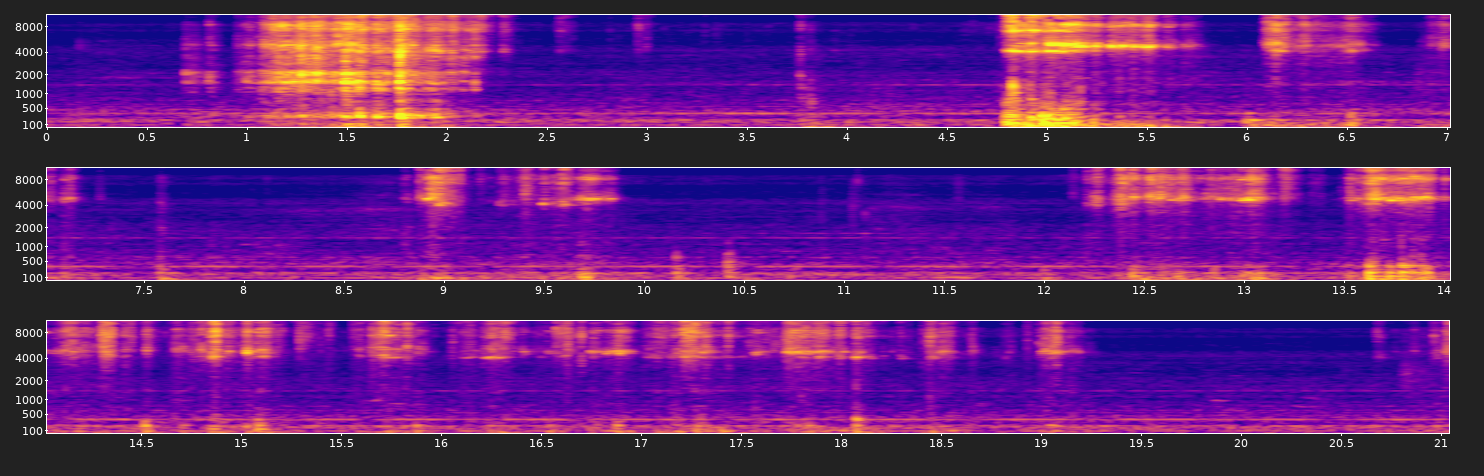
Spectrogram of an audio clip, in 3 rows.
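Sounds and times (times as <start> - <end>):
metal chain links clinking: 0.7 - 2.3, 4.8 - 7.2, 8.8 - 9.9, 12.2 - 19.2, 20.7 - 21.0.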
